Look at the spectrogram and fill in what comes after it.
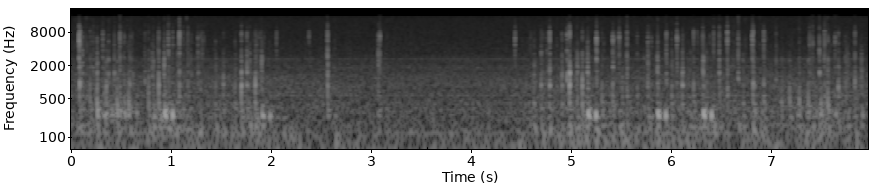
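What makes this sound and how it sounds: Both hands type on a MacBook Pro keyboard with fingertips and long painted nails, tapping plastic keycaps over the hollow aluminium laptop body. Quick, bright clicky taps with a low thud underneath come in fast bursts, ease off to a few scattered taps in the middle, then pick back up into steady typing.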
